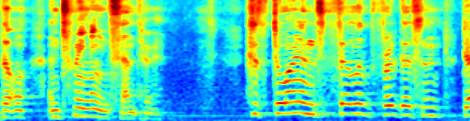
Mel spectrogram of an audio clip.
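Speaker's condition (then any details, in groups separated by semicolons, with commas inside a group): Cerebral palsy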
